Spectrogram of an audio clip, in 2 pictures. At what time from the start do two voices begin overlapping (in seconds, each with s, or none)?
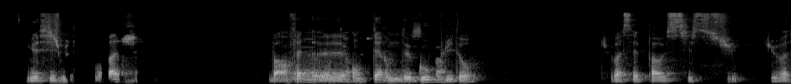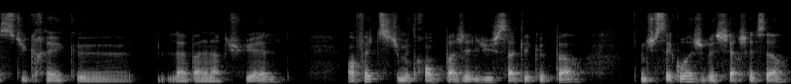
2.9 s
